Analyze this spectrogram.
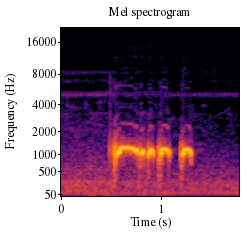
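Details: Female zebra dove lure sound: one clear cooing phrase, a long even first note followed by three brief, rounded coos spaced evenly, with quiet low hum behind.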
